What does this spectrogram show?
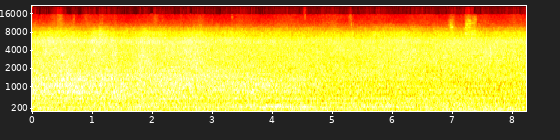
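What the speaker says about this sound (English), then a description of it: "It's a 787-10 Dreamliner now rolling down 25 right." A United Airlines Boeing 787-10 Dreamliner rolls down runway 25 right at LAX, a loud, steady broadband engine roar that holds without break.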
